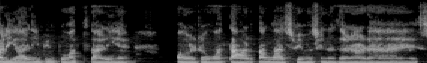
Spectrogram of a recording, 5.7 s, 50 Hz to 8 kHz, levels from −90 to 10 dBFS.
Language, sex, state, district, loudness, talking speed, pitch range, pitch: Hindi, female, Bihar, Vaishali, -19 LUFS, 145 wpm, 165-180 Hz, 170 Hz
